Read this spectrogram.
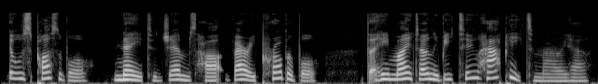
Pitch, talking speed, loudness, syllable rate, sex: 215 Hz, 190 wpm, -20 LUFS, 5.3 syllables/s, female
